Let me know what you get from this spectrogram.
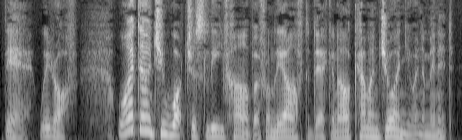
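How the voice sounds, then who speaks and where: A man voicing a young, pretty English wife who talks in a soft, chatty, apologetic way. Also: fairly high pitch, very animated, fast talker, no room sound, voice pushed up. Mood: eager.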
